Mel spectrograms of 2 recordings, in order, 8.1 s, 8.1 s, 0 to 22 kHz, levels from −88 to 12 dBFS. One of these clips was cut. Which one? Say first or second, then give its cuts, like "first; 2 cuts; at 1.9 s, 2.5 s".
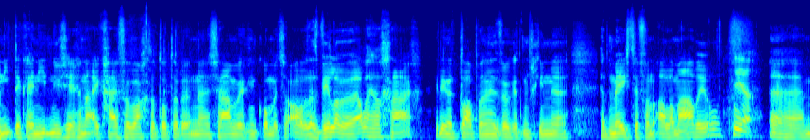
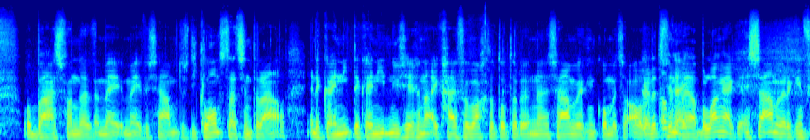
second; 2 cuts; at 0.9 s, 6.4 s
